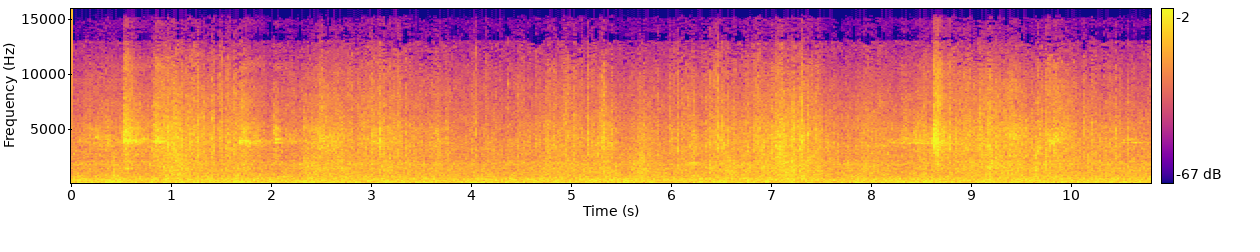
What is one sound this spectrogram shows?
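Rain pours down.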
